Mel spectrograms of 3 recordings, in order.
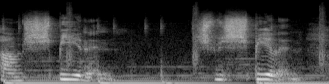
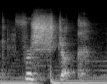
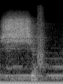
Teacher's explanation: the letter S, paired with the CH or paired with a T or a P, is going to have a sh sound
